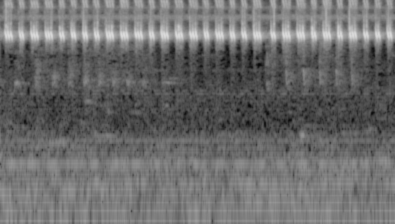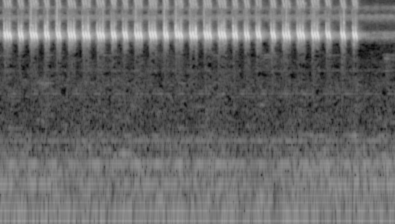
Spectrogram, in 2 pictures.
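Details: Cricket giving a fast, steady train of high-pitched chirps, roughly five or six per second, which stops abruptly just before the end.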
